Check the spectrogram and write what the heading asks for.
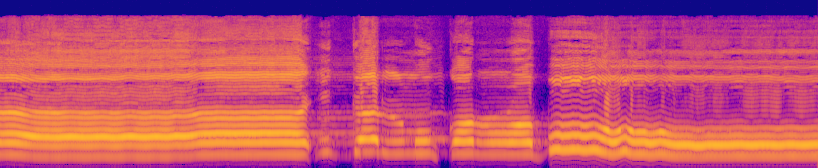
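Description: A man reciting the Quran in a melodic, chanted style, holding long drawn-out notes. There is a brief break with short syllables about two seconds in, then a long held note that slides down and sustains to the end.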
